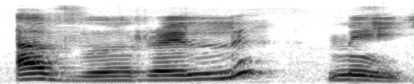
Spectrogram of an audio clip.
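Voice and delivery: normal talking voice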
